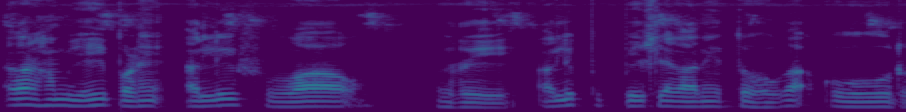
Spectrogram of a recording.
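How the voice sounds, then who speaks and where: A man teaching reading, sounding out each letter and syllable slowly and patiently, with English words mixed in. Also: mid-range voice, a little mellow. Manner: mixes English words into explanations. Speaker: Urdu teacher.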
